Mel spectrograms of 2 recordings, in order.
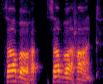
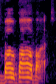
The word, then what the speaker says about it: Svabhavat: Phonetically, the word looks like sabahant. Is a world substance. It's svabhavat. Svabhavat.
